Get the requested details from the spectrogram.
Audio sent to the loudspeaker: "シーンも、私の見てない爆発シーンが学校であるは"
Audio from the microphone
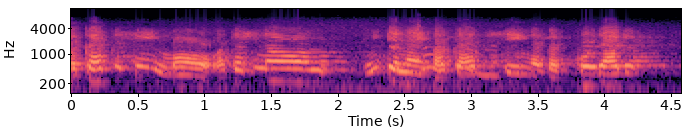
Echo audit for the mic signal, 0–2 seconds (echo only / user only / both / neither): echo only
